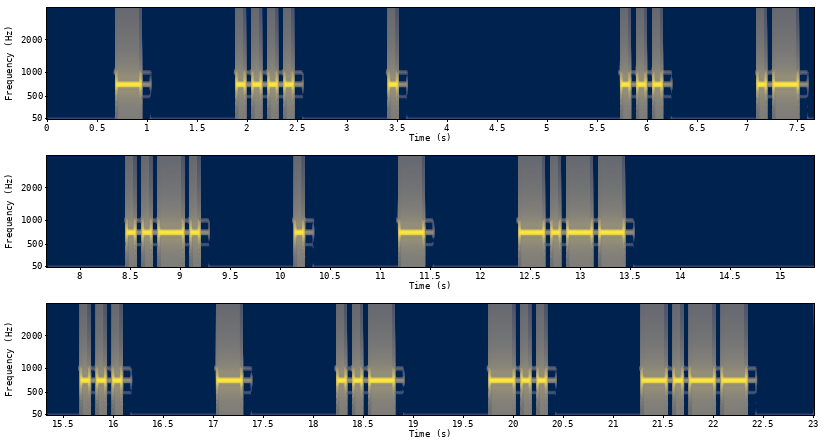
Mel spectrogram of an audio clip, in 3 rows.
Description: Morse code, heard as a keyed tone, about 15 wpm, spaced as for 7 wpm, 750 Hz. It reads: THE SAFETY STUDY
